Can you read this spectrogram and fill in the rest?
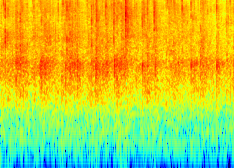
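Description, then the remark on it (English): A crowd at a morning church service claps steadily, producing a dense, even wash of applause that holds at a fairly loud level throughout, with no voices standing out. “And that deserves an applause as well.”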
